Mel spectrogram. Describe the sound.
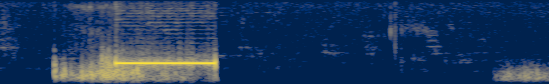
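Ringback tone of an outgoing telephone call: one steady, low-pitched tone lasting about a second, preceded by a brief burst of rustling noise, then silence with faint noise near the end.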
